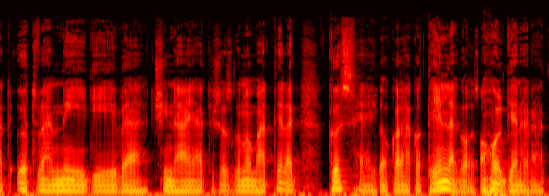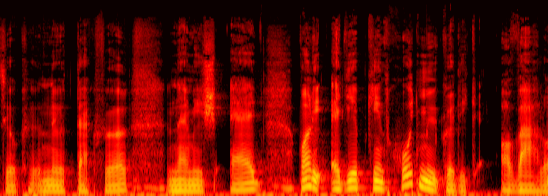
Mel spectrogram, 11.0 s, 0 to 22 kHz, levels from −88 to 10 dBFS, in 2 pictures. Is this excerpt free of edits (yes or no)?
no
